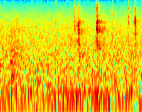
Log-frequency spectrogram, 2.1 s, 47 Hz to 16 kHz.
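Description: Near silence with a few faint, short metal ticks in the second half as the shift-solenoid retaining clip on a 4L60E transmission valve body is worked loose by hand.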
